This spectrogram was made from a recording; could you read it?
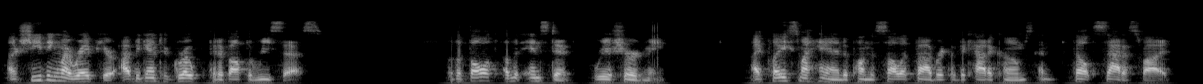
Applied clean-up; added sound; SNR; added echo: none; none; none; none.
